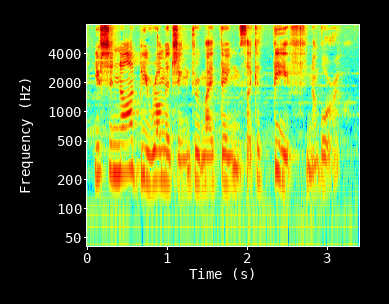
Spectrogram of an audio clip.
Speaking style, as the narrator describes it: he said, his voice growing dangerous

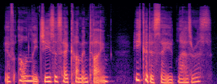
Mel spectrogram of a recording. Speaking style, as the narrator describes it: The sisters murmuring sadly

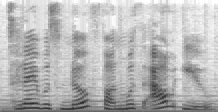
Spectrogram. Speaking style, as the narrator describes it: Simba exclaimed

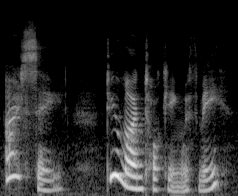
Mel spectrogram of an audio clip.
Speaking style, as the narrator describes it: said in an English accent

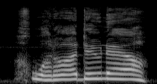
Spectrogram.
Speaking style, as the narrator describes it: Gardner slurred between gasps and sputters

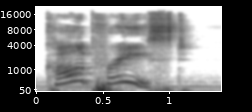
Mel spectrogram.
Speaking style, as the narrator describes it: In a full sprint, called out from over his shoulder

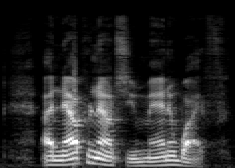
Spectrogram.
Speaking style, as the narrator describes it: the judge said dryly

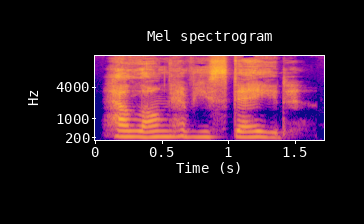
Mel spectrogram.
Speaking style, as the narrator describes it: cried she, gaping, rubbing her eyes, and stretching herself as if she had just been waked out of her sleep

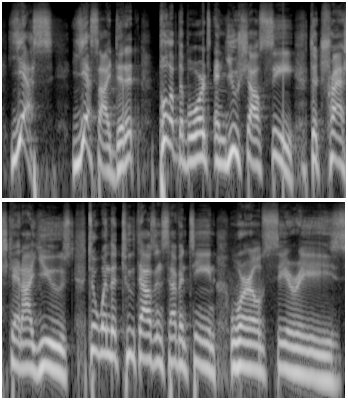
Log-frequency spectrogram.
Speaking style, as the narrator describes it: cried

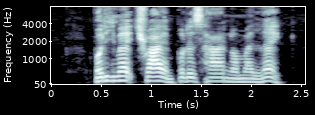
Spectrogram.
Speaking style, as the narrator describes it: Thor whispered urgently

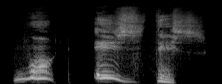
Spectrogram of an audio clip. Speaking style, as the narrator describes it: Uncle Vernon said hoarsely

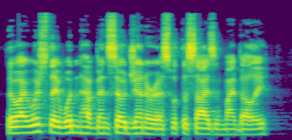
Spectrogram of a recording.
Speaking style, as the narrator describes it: chuckled the Buddha

